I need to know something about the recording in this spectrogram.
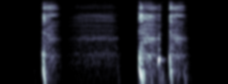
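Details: One harsh cough, a wheezy breath in, then two more quick coughs; repeated coughing, tagged allergy.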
